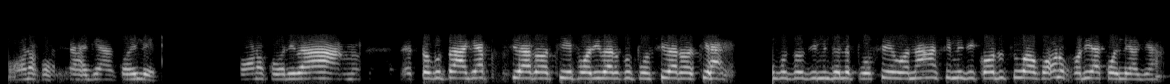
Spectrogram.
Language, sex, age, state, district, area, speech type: Odia, female, 45-60, Odisha, Sundergarh, rural, conversation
